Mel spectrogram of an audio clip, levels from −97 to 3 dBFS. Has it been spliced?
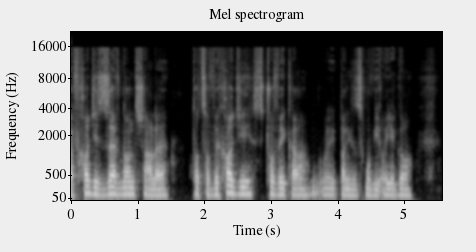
no; 0 cuts

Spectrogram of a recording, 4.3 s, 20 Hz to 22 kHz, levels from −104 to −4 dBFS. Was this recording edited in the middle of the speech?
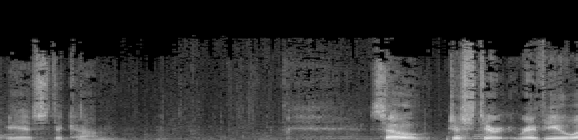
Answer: no; 0 cuts

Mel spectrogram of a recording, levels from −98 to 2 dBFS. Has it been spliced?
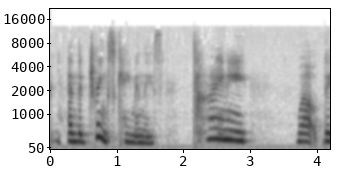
no; 0 cuts

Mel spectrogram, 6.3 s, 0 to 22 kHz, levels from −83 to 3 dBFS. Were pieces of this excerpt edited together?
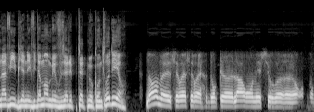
yes; 1 cut; at 2.8 s

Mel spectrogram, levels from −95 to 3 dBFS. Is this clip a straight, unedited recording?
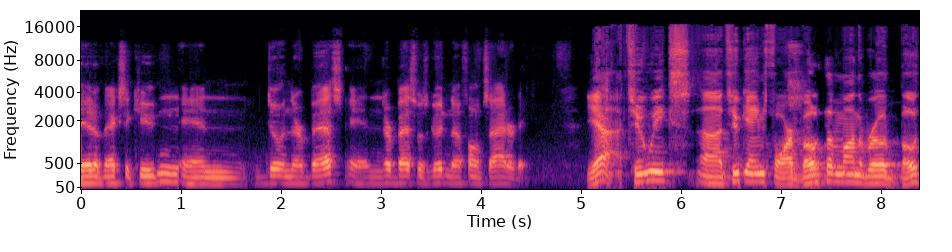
no; 3 cuts; at 1.0 s, 2.6 s, 6.8 s

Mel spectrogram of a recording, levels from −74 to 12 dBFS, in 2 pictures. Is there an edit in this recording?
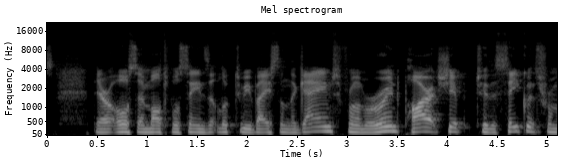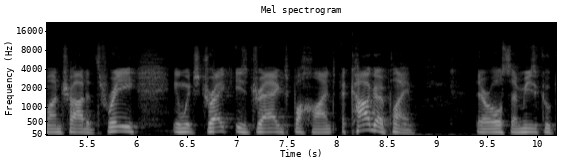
no; 0 cuts

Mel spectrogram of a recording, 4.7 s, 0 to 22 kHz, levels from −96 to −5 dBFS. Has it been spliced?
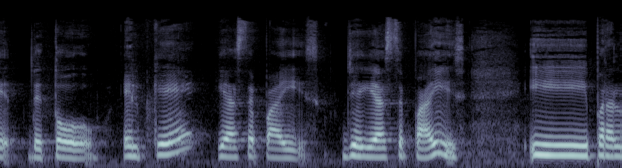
yes; 3 cuts; at 1.1 s, 1.6 s, 2.5 s

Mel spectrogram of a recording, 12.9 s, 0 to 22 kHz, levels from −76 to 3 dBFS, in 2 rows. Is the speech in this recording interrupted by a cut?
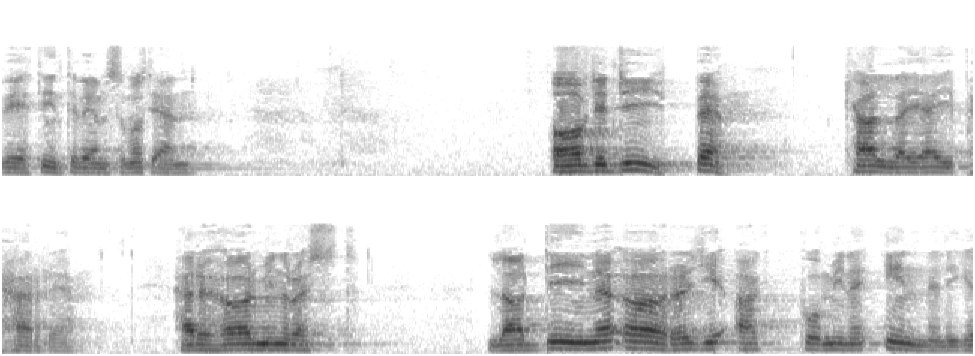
yes; 2 cuts; at 0.9 s, 6.4 s

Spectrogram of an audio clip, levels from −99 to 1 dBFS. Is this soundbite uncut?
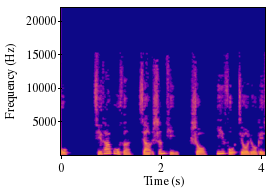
no; 1 cut; at 3.0 s

